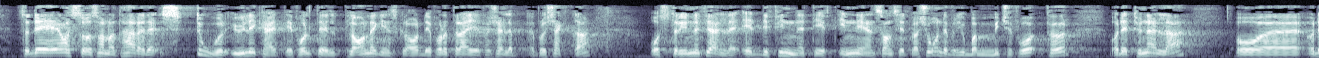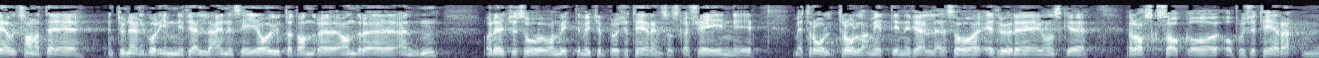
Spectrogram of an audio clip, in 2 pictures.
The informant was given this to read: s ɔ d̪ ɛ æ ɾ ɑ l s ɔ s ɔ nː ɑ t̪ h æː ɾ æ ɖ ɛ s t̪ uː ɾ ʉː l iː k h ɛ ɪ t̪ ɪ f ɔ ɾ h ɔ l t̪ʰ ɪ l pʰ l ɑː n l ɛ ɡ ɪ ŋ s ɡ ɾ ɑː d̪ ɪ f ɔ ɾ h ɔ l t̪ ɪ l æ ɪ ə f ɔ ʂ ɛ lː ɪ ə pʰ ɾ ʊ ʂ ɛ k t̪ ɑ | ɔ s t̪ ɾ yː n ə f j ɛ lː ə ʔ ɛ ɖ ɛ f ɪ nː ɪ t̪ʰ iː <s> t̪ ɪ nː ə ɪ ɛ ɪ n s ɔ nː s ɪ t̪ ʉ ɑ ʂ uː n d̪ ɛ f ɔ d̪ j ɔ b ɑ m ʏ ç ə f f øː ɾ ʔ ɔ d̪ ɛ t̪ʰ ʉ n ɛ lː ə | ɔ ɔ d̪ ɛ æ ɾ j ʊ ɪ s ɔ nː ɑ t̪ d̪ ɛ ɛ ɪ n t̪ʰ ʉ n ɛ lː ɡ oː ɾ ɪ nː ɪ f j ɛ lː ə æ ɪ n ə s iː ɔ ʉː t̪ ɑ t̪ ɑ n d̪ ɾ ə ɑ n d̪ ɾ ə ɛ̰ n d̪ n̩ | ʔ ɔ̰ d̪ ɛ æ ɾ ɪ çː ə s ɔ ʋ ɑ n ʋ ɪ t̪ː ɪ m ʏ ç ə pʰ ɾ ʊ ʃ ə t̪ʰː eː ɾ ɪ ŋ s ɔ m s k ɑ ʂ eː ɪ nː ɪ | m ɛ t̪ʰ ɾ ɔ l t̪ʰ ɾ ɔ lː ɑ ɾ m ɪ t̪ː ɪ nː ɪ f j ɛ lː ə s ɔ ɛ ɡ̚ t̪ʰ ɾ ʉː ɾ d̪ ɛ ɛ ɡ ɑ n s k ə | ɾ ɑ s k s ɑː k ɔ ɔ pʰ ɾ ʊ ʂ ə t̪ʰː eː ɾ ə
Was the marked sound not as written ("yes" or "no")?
yes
